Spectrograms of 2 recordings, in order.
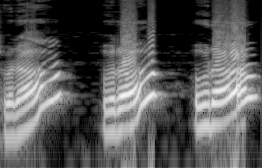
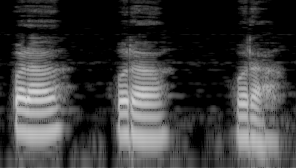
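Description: First: The voice rises at the end like a question. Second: The voice falls at the end like a statement.

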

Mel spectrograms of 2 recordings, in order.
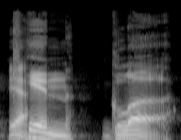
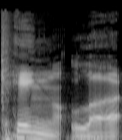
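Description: First: The first syllable is 'kin', then 'gla'. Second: The first syllable is 'king', then 'la'. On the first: This is how the speaker pronounces it. "I'm saying Kin-gla" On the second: This is how the other person pronounces it. "You're saying it like King-la"

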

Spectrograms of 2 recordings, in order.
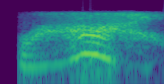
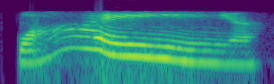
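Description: First: It is said in a gentle tone. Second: It is said in an accusatory tone.

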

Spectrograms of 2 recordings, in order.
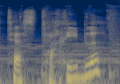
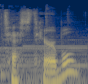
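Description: First: The name is said with French pronunciation. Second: The name is said with English pronunciation.

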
